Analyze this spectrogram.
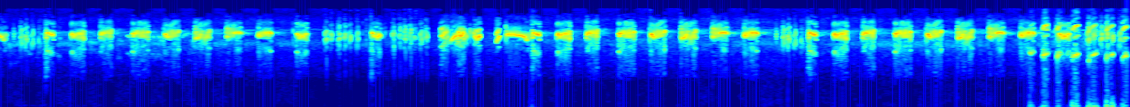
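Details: Swiftlet lure call for attracting the birds in the rainy season: high, sharp chirps repeated rapidly, about three per second, in a steady pulsing train, ending with a few clicking sounds.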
